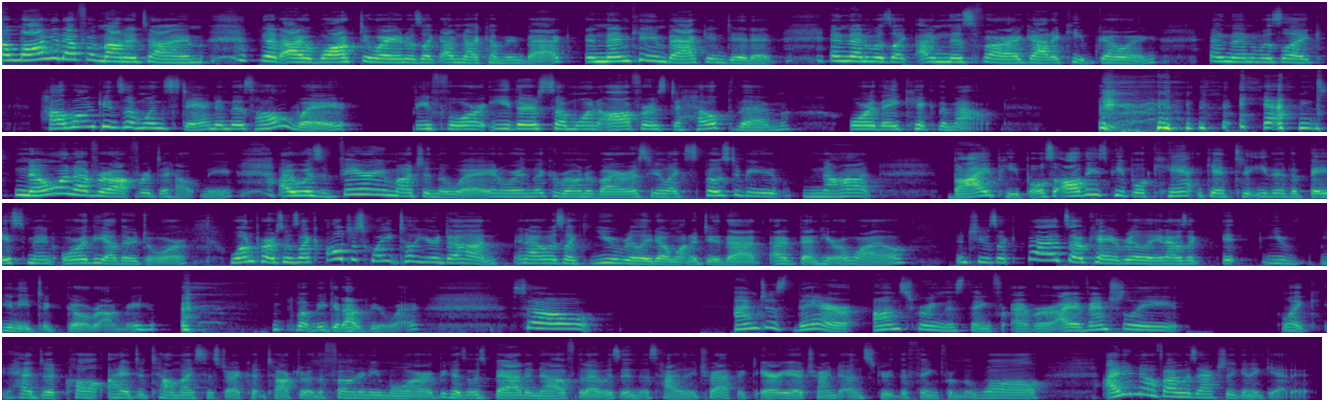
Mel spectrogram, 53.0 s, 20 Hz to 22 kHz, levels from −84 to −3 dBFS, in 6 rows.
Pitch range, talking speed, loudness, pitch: 200-280 Hz, 245 wpm, -26 LUFS, 235 Hz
